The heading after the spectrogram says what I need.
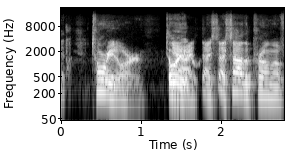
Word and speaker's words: Toreador: Yeah, to announce the Trudor? Is that how you say it? Toreador.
